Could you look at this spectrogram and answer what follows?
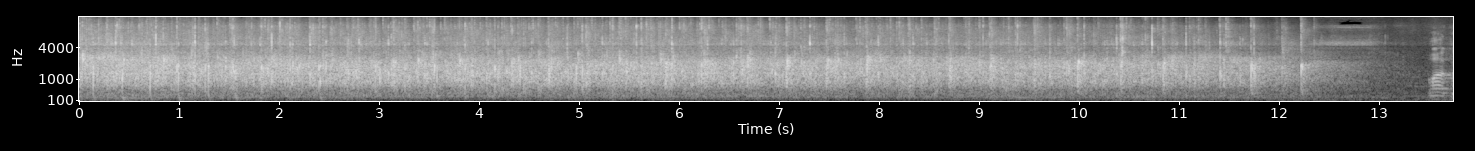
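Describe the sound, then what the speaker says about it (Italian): Audience applause at a university sports-year opening ceremony in Pavia, a dense, sustained roar of many hands clapping that gradually eases and then fades out near the end. "vorrei rivolgere tutto il mio riconoscimento con un grande applauso da parte di tutti noi"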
